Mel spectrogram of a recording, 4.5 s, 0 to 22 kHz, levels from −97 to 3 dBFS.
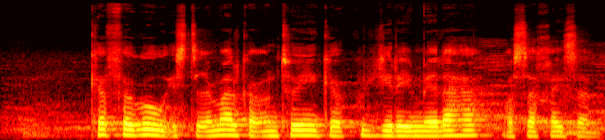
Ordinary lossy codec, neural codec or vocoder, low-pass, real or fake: none; none; 19.8 kHz; real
